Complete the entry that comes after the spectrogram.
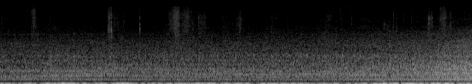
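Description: Off-road Jeep engine running at a steady speed, with a broad rushing noise growing louder in the last second or two.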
